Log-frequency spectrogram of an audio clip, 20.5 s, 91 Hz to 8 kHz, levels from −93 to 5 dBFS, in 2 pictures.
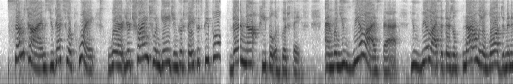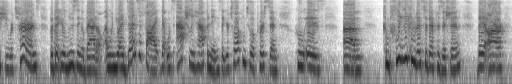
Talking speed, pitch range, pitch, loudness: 205 wpm, 215-275 Hz, 235 Hz, -18 LUFS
